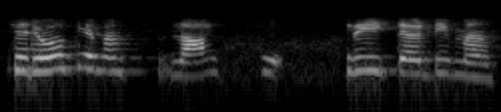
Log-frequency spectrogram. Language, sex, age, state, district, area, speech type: Tamil, female, 18-30, Tamil Nadu, Vellore, urban, conversation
